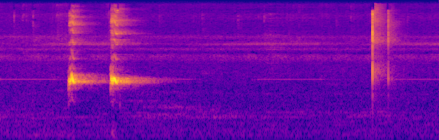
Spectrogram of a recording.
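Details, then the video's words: Sooty-headed bulbul in an excited lure recording: two loud, piercing whistled notes close together, each sliding off into a fading tail, followed by silence and a brief soft tick. "Trucukan Gacor Ngamuk Pancingan Cepat di Respon Burung Trucuk Bahan"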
